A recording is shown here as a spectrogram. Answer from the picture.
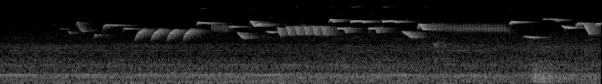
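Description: A songbird singing a varied song of short high whistled notes and quick trills, starting about a second in, over a faint steady hum.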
